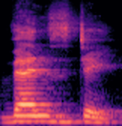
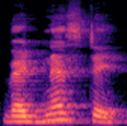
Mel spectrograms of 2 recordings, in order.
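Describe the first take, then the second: First: No d sound is heard before the n. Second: A d sound is heard before the n. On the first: The speaker calls it right. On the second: The speaker calls it wrong. "Both are wrong"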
